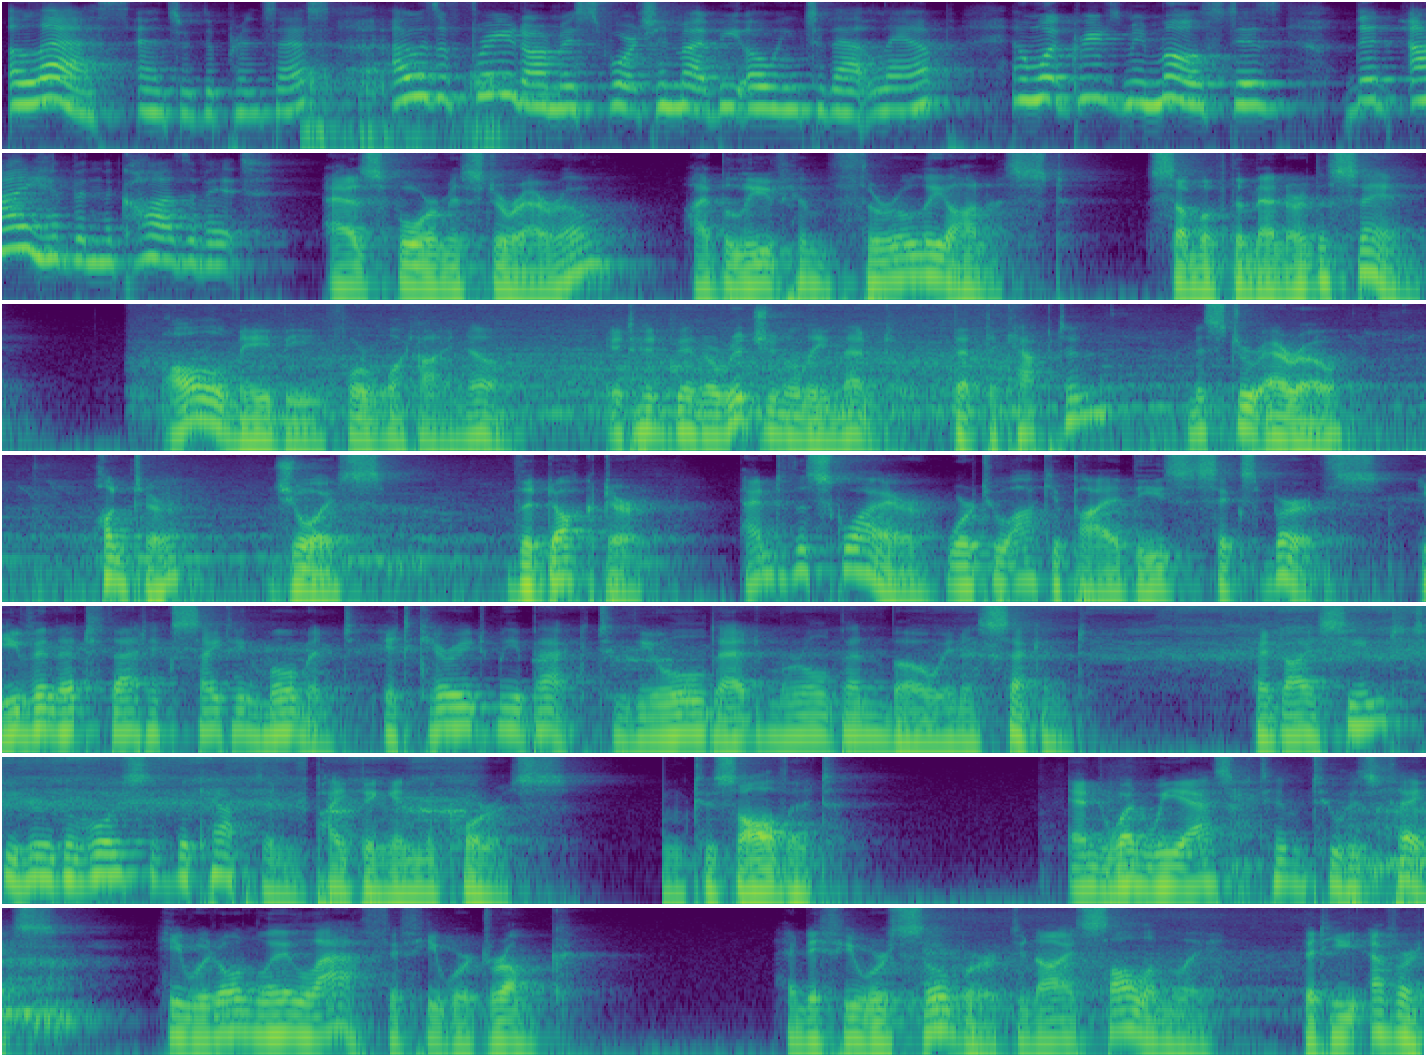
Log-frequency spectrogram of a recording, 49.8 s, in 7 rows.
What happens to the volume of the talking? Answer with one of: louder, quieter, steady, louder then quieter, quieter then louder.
steady.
